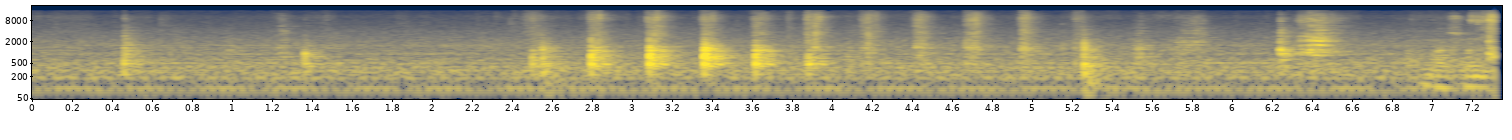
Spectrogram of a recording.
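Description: Kitchen knife chopping garlic cloves on a cutting board: a few faint ticks at first, then quick knife taps from about two and a half seconds in, around three or four a second.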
